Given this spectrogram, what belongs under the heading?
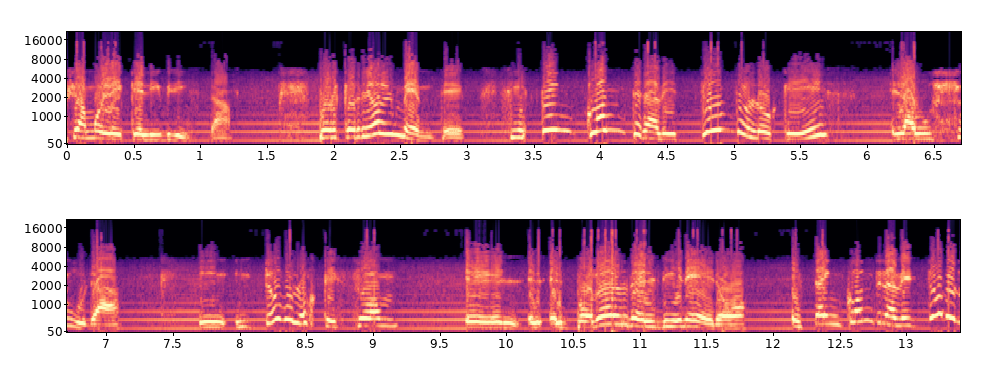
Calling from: Buenos Aires, Argentina; de Balvanera

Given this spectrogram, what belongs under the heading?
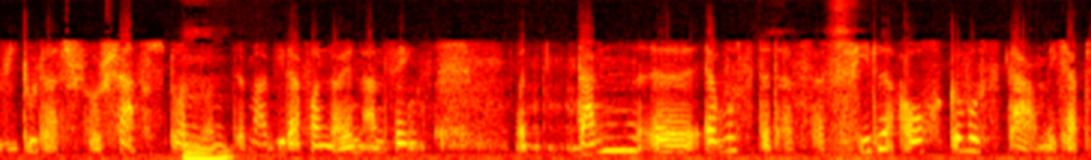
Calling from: Berlin, Germany; Ja, ich komme aus Berlin und da sind doch immer in der Tageszeitung solche Anzeigen.

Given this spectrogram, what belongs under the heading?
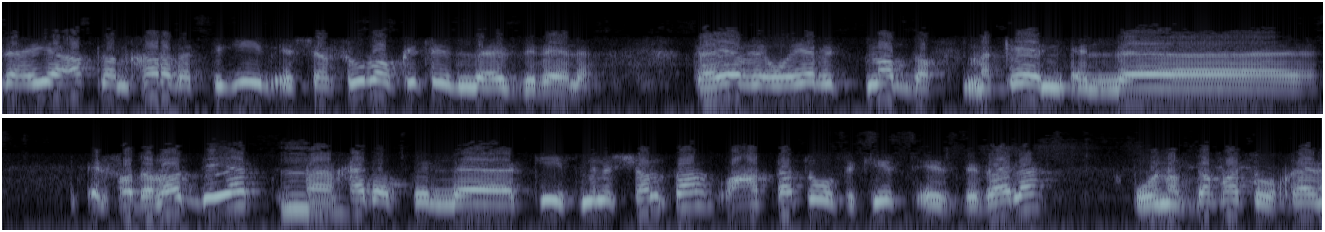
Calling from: Qalyubia, Egypt; محافظه القليوبيه

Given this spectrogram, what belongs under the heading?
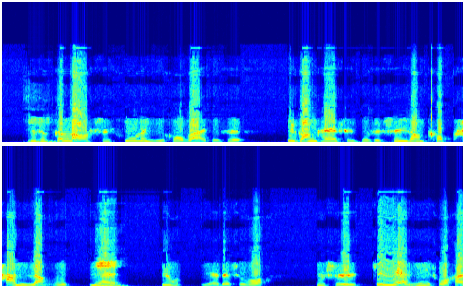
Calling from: Xinjiang, China; 我是新疆的你的听众。

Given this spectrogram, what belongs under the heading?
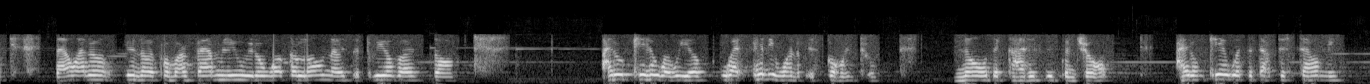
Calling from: Queens, New York, United States; I'm calling from Queens, New York.

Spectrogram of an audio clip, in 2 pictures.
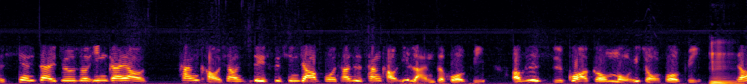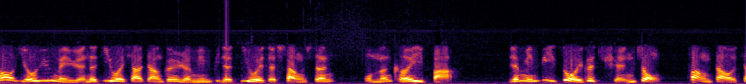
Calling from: Hubei, China; 我来自湖北。

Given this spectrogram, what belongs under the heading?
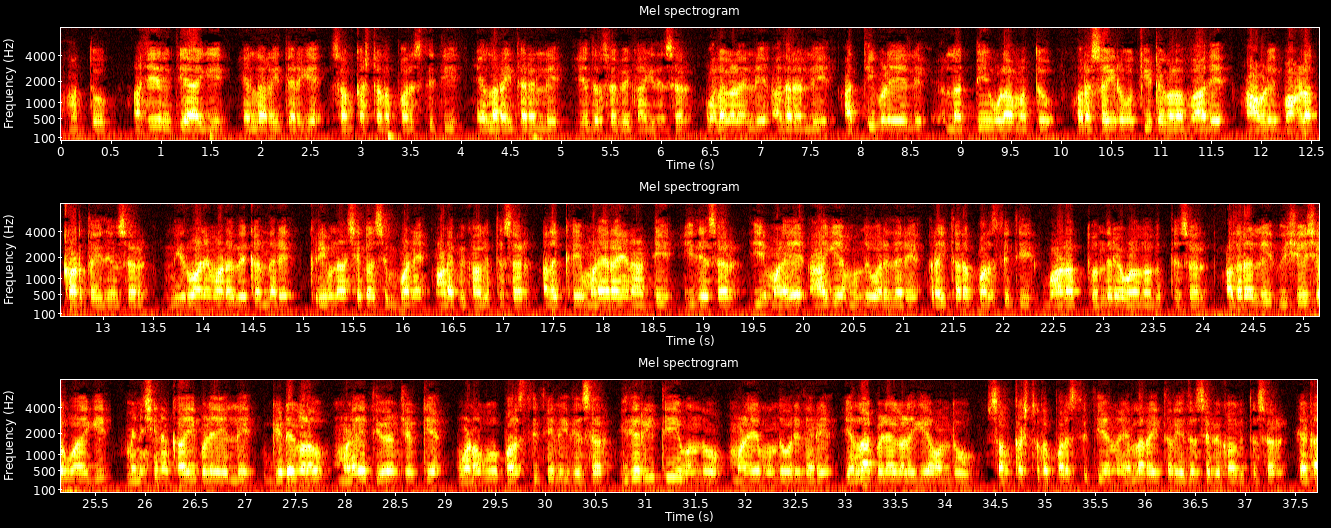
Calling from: Mathamari, Karnataka, India; ರಾಯಚೂರ್ ತಾಲೂಕ್ ಮಠಮಾರಿ ಗ್ರಾಮದಿಂದ … ಮಾತಾಡ್ತಾ ಇರೋದು.

